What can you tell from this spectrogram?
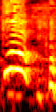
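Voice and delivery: high squawk of distress; mock wail. Daughter mimicking her own sensitive meltdown. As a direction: blurt a hammed-up gah. Imitating messed-up crying self.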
